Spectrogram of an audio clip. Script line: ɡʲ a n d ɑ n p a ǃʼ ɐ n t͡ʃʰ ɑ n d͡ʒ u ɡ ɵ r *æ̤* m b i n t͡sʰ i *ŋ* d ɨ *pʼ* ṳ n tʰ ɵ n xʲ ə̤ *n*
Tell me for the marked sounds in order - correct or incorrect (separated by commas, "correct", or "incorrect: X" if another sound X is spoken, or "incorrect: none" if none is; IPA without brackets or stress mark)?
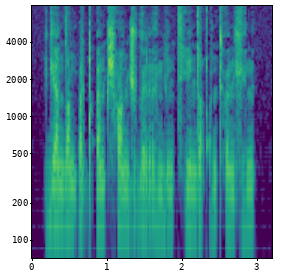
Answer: incorrect: ə̤, incorrect: n, incorrect: qʼ, correct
